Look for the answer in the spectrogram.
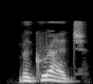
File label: "Begrudge", English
